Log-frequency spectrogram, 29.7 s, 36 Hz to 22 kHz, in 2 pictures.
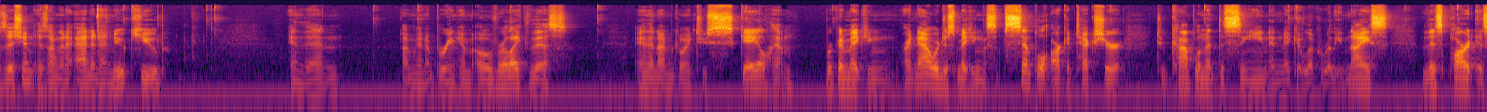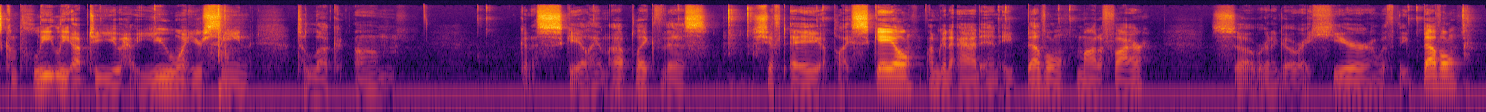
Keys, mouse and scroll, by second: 0.9 z, 1.5 middle click, 2.0 click, 3.7 click, 5.0 click, 7.3 click, 8.2 click, 11.0 click, 12.8 click, 13.1-14.0 scroll down 4, 14.0 click, 14.7 middle click, 15.8 click, 17.0 KP_0, 19.6 click, 20.7 click, 22.3 ctrl+a, 23.3 middle click, 23.6 scroll down 3, 24.8 click, 25.4 click, 29.2 scroll up 4, 29.5 shift+middle click.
